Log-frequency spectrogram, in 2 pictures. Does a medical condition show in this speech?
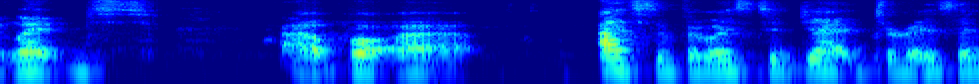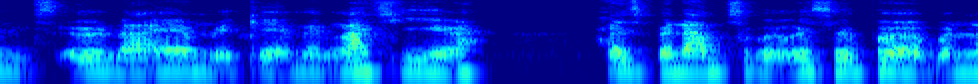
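Yes: cerebral palsy.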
